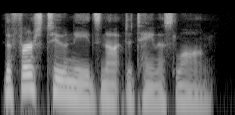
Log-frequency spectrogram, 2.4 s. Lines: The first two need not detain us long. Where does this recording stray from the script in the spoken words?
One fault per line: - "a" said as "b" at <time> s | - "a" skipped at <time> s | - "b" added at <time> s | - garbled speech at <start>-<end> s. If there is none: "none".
- "need" said as "needs" at 0.7 s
